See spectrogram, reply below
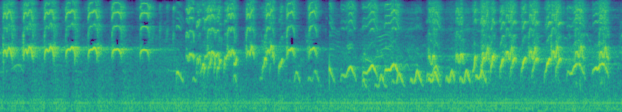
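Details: Asian koel calling its flock: sharp repeated notes about four per second, then a rapid, tumbling bubbly series of slurred notes, over a faint constant hum.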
